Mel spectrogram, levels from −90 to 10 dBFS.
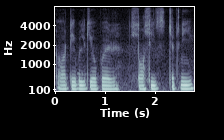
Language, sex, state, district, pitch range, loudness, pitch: Hindi, male, Himachal Pradesh, Shimla, 125-130 Hz, -14 LUFS, 125 Hz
